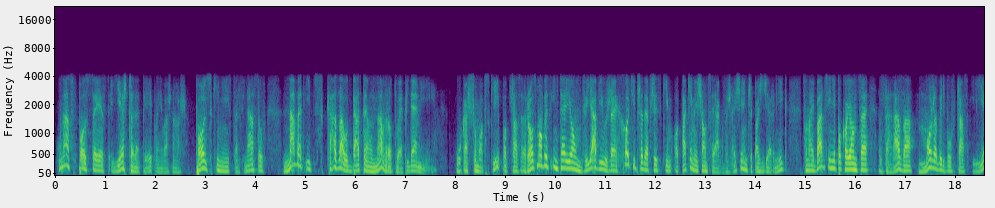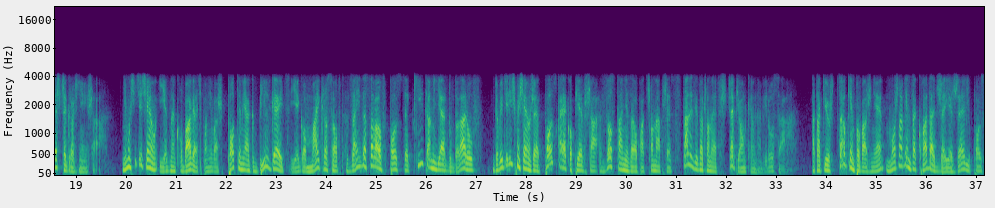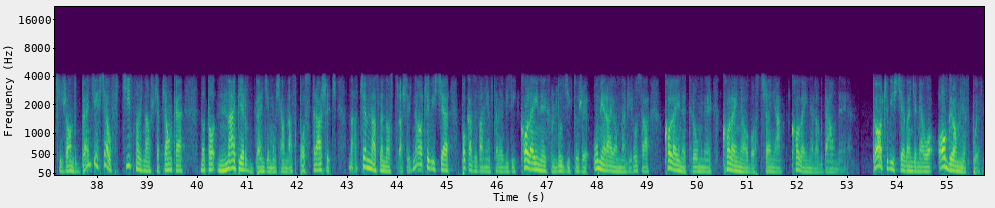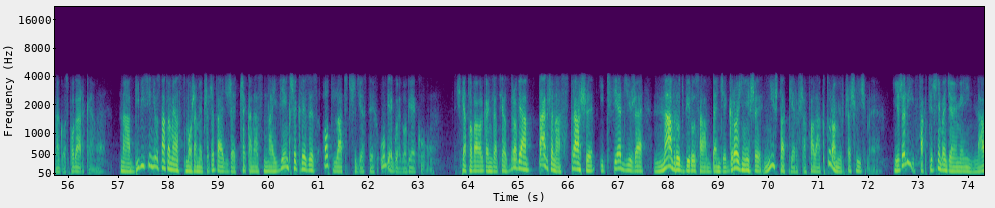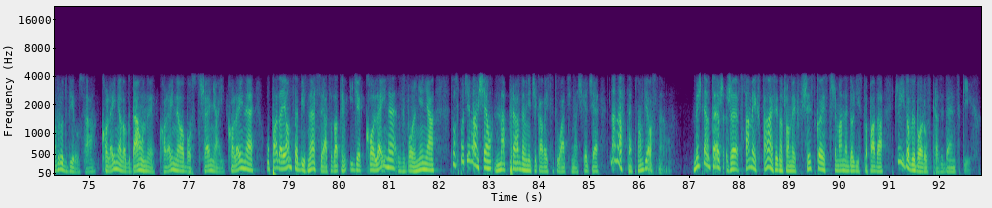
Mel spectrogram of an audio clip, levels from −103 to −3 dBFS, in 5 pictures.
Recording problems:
garbled, watery; badly
high frequencies cut off; severe; nothing above 4 kHz
muffled; very slightly; fading above 2 kHz

